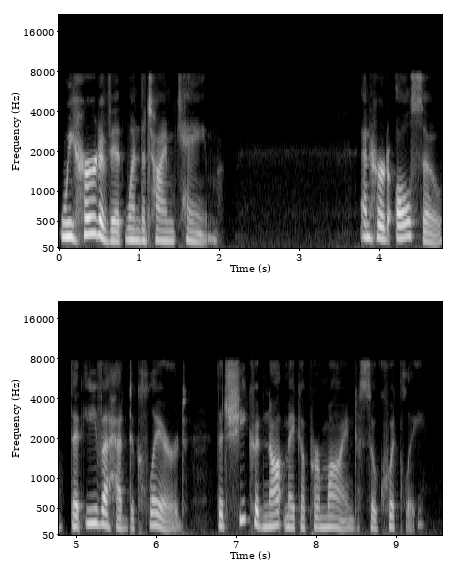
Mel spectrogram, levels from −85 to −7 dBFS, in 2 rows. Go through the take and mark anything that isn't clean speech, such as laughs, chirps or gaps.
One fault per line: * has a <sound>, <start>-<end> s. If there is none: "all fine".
all fine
